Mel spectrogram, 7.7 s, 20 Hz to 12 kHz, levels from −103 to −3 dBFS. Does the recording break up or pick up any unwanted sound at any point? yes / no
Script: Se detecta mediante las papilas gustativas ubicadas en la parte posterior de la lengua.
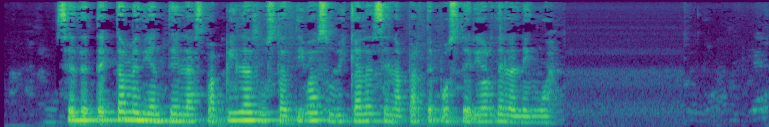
no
